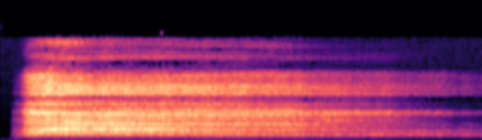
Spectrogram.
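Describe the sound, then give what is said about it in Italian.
One long, airy breath through the mouth is taken during a guided breathing and relaxation exercise. It is a soft, steady hiss that slowly fades over several seconds, quiet and without talk. “Inspira ed espira profondamente dalla bocca.”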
